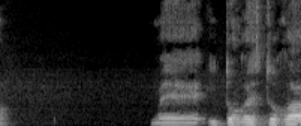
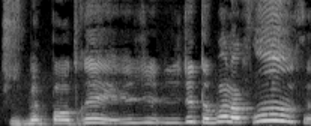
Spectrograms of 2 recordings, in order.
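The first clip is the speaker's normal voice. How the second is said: high, shaky scared voice rising louder; mock panicked inner voice, much higher; tearful fright; 10 semitones higher, 3 dB louder than usual. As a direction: whimper it like a terrified kid. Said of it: "il commence à pleurer".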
